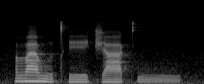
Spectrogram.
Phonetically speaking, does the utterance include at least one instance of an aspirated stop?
yes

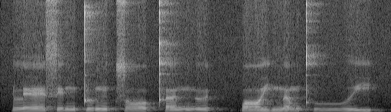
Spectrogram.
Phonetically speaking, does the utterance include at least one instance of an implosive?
no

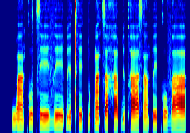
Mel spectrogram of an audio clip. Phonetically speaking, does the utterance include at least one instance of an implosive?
yes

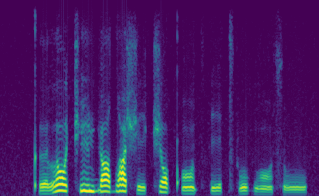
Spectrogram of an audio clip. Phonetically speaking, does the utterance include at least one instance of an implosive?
no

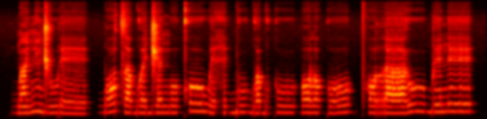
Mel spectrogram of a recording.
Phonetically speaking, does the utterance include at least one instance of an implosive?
no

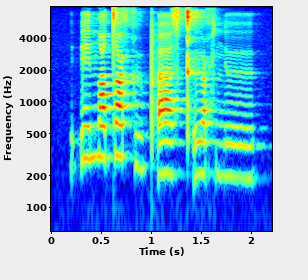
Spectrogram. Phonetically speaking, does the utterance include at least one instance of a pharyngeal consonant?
yes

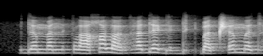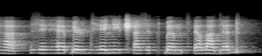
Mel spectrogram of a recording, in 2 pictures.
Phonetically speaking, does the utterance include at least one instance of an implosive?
yes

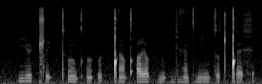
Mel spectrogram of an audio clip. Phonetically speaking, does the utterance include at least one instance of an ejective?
yes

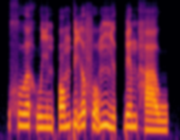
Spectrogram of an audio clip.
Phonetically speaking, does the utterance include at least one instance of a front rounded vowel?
no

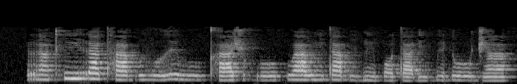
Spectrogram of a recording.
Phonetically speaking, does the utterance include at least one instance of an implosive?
yes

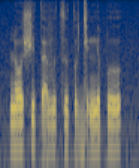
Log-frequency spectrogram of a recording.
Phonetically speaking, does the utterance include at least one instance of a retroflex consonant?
yes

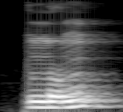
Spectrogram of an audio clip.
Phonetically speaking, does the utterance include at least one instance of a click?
no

